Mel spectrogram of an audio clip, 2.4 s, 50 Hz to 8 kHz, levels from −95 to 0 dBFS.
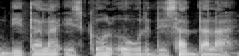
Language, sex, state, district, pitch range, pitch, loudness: Chakma, male, Tripura, Dhalai, 90-100 Hz, 95 Hz, -21 LUFS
